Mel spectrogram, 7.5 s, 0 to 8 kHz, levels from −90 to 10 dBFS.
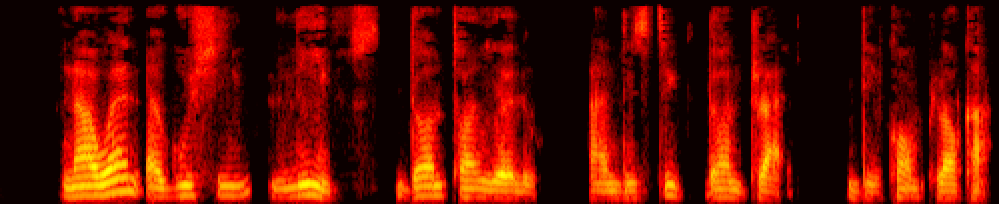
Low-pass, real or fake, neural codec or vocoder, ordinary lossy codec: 7.2 kHz; fake; codec, 24 kHz, 3 kbps, HILCodec; MP3, 32 kbps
